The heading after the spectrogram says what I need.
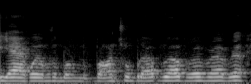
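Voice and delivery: low British policeman babble; low, unintelligible imitation of British speech; mock British gibberish. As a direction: garble it in a mock British accent. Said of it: "Je sais même pas ce qu'il disait".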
